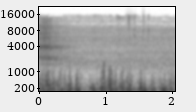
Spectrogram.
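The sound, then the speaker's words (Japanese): Steady, rushing roar of wind buffeting the microphone at the sea, with a broad wash of ocean waves underneath and gentle swells in loudness; no voices, just continuous outdoor noise. “今日海でいようかなと思いながら来ましたでまた場所が変わるとあの気持ちも変わるのであと波の音と呼吸の音を合わせながらメディテーション呼吸法をちょっとやってから帰ろうかなと思ってます”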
